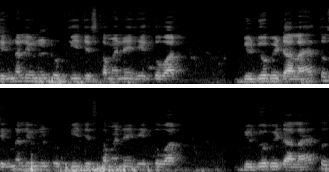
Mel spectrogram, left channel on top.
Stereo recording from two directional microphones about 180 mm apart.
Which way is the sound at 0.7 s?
5° right (ahead or behind).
